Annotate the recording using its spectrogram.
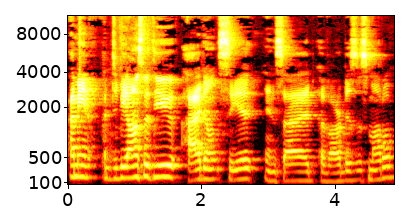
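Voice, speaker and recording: A man with an American accent and an unremarkable speaking voice talks at a moderate pace with hardly any pauses. His pitch is fairly high and his intonation fairly even. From North Texas (Frisco). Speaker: home builder. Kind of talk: casual interview.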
